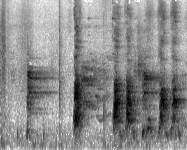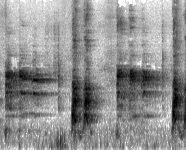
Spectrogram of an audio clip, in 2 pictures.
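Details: Pet pug barking at other dogs barking on television: a run of sharp, loud barks in quick bursts, mixed with longer whining, tonal dog sounds coming from the television.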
